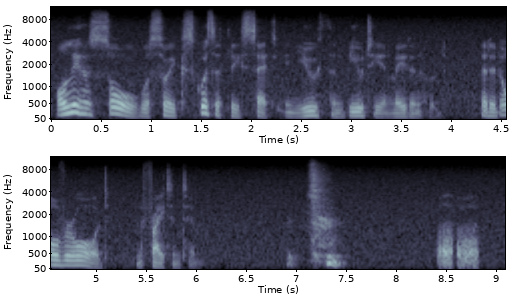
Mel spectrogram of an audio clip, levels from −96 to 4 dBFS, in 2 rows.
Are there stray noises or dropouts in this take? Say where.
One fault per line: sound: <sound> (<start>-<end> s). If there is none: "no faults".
sound: sneeze (6.9-7.5 s)
sound: laugh (8.4-8.8 s)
